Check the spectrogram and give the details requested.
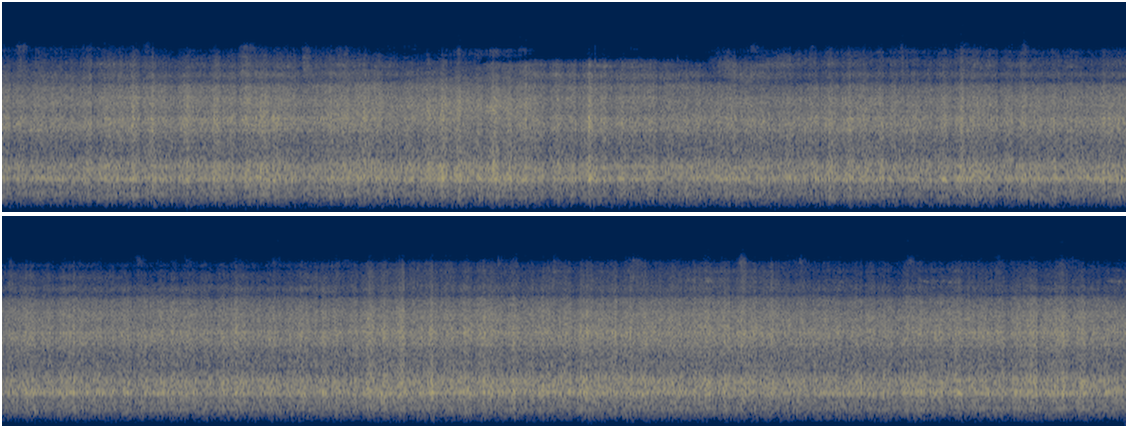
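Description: A train running through a rail tunnel, heard from on board: a steady, even noise with no break or change.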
